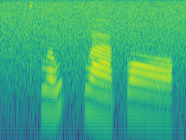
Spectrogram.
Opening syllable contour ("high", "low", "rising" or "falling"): rising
